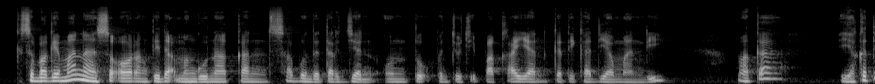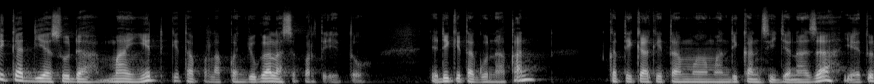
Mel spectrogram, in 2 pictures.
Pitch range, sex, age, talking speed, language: 120-165 Hz, male, 40-59, 115 wpm, Indonesian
